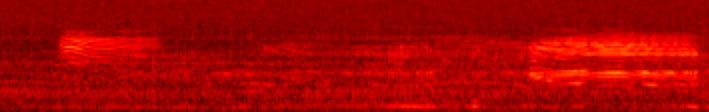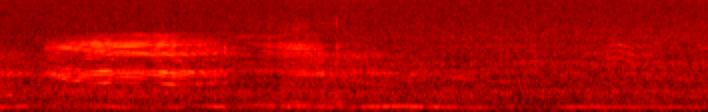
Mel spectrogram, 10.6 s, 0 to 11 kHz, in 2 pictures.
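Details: Red deer during the rut at the Oostvaardersplassen on 15 October 2011: several moderately distant, wavering harmonic roars overlap and follow one another through the clip above a steady low hum and background noise.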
